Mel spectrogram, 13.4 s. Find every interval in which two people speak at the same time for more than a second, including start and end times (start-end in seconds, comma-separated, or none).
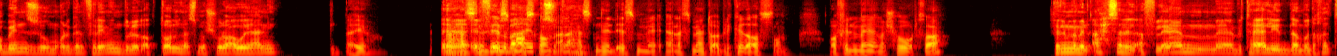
4.4-5.9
